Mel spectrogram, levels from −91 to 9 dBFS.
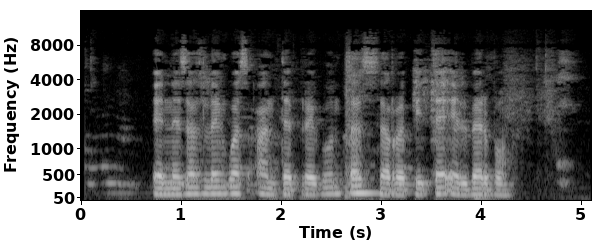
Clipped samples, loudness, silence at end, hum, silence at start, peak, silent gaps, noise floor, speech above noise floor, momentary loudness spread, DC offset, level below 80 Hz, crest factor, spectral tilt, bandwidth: under 0.1%; -22 LUFS; 0.2 s; none; 0.05 s; -8 dBFS; none; -42 dBFS; 20 dB; 20 LU; under 0.1%; -50 dBFS; 16 dB; -5 dB/octave; 10 kHz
